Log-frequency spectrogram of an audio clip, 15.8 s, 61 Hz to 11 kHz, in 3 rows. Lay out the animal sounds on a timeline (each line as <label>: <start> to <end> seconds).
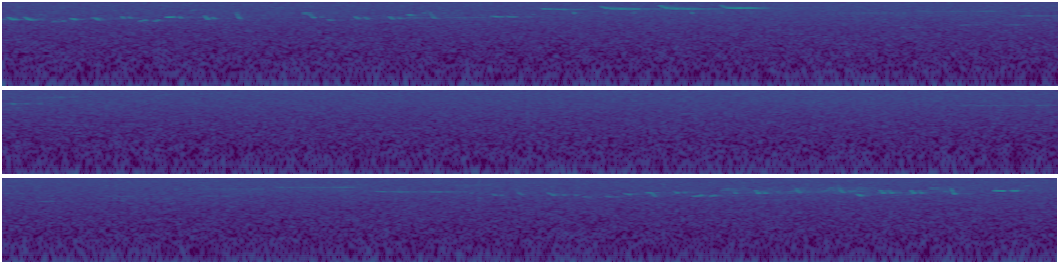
Winter Wren (Troglodytes hiemalis): 0.0 to 3.7 seconds
Golden-crowned Kinglet (Regulus satrapa): 2.6 to 4.1 seconds
Black-throated Green Warbler (Setophaga virens): 4.1 to 5.8 seconds
Black-throated Green Warbler (Setophaga virens): 9.8 to 10.8 seconds
Swainson's Thrush (Catharus ustulatus): 10.5 to 11.5 seconds
Black-throated Green Warbler (Setophaga virens): 11.8 to 13.1 seconds
Winter Wren (Troglodytes hiemalis): 12.7 to 15.8 seconds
